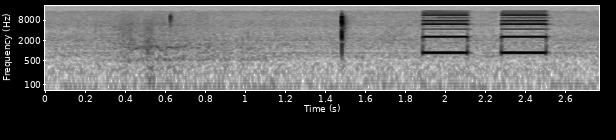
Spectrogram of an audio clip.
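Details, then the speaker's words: Laptop with a mechanical hard drive beeps twice, two clear mid-pitched quarter-second beeps, after BIOS reports main hard drive not found though it spins up; hard disk drive initialization error, then the laptop restarts. "Hard disk drive initialization error. Well, well, well, that's not great."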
